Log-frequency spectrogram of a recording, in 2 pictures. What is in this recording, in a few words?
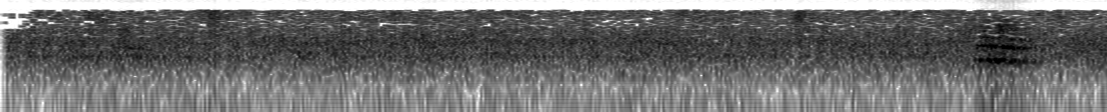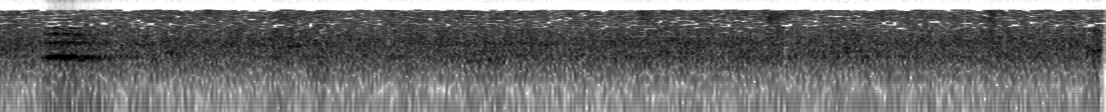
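Unexplained Inaudible Childs voice; Case 020 Ballard Building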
